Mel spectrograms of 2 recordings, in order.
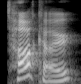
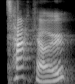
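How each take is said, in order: First: The word is said with an American accent. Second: The word is said with a British accent. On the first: "Taco is American slash Australian" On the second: "Taco is English"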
